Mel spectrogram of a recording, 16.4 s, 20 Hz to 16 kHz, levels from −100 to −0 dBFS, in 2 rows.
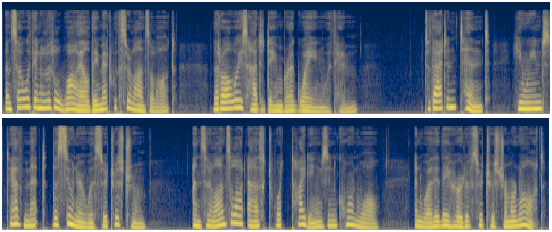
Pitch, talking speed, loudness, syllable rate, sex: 175 Hz, 175 wpm, -16 LUFS, 5.0 syllables/s, female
